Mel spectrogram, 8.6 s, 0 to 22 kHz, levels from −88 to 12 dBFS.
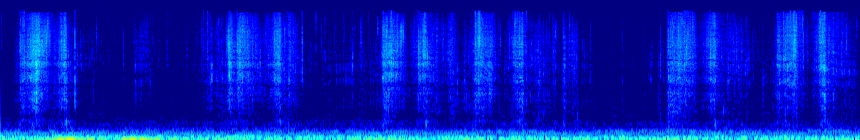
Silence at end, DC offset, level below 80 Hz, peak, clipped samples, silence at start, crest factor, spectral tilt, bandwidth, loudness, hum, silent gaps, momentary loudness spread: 0 s; under 0.1%; -52 dBFS; -20 dBFS; under 0.1%; 0 s; 24 dB; -1 dB/octave; 17 kHz; -48 LUFS; none; none; 13 LU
